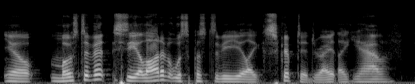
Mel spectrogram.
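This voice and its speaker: A man's voice: medium pitch, expressive, a little fast, no echo. A young man streamer chatting casually in a rambling, jokey way with lots of fillers. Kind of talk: casual chat.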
